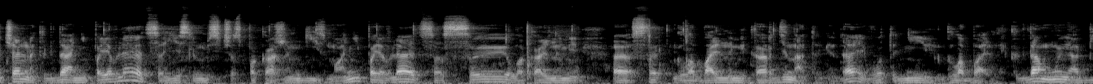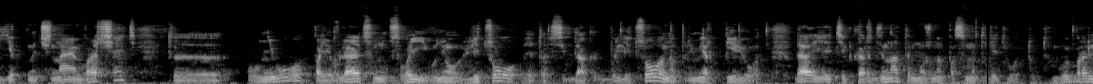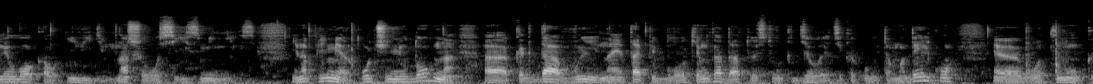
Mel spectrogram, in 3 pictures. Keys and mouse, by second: 2.2 click, 2.7 click, 3.7 click, 5.1 KP_7, 5.7 click, 6.6 shift+click, 7.5 middle click, 16.4 middle click, 18.3 middle click, 19.6-21.4 drag, 21.6 middle click, 23.5-24.9 middle drag, 25.6 KP_1, 27.3-28.3 middle drag.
